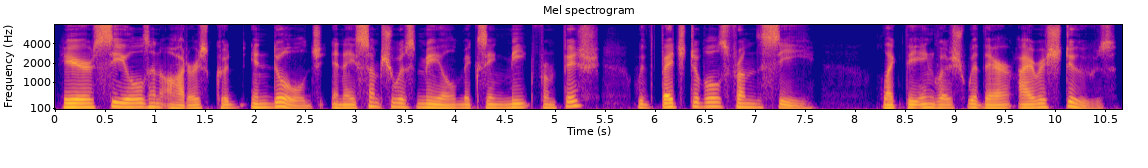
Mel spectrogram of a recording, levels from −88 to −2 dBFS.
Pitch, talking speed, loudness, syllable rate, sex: 115 Hz, 145 wpm, -21 LUFS, 4.0 syllables/s, male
